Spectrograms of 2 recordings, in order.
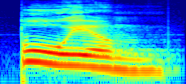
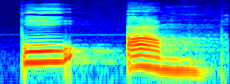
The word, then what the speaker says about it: poem: We earlier used to call it as poem, but that's incorrect. The correct pronunciation is poem.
